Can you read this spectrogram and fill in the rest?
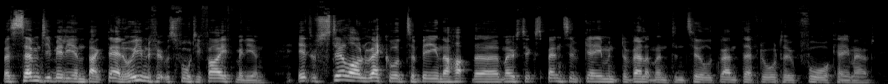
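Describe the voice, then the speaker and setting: A man's voice: medium pitch, a little fast, hardly any pauses, fairly bright tone. A man co-hosting a podcast, chatting casually about retro video games in a rambling, emphatically repetitive way. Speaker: podcast co-host.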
